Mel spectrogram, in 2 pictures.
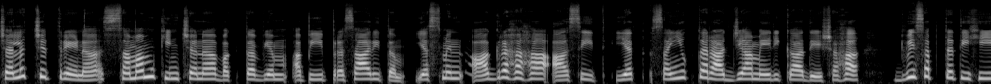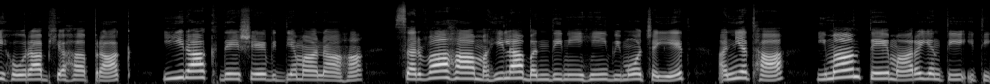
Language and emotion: Sanskrit, neutral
